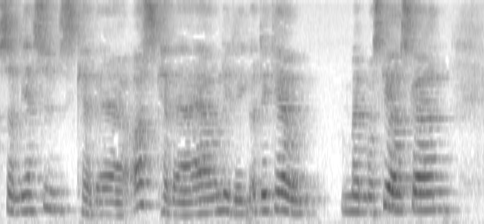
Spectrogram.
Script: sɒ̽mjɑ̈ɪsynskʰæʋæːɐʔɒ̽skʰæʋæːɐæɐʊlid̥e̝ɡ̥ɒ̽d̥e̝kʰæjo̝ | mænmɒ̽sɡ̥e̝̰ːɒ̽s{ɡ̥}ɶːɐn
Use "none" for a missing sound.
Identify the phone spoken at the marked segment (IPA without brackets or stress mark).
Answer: ɡ̥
